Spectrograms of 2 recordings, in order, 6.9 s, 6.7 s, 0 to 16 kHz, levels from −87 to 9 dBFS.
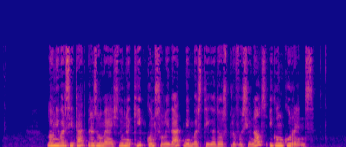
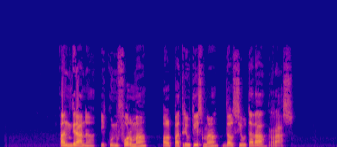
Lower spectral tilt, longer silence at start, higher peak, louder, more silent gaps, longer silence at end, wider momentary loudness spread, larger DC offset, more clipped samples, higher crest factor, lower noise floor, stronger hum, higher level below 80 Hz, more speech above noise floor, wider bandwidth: about the same, -5.5 dB/octave vs -5 dB/octave; second, 0.95 s vs 1.2 s; second, -10 dBFS vs 0 dBFS; second, -25 LUFS vs -22 LUFS; neither; second, 0.7 s vs 0.95 s; about the same, 11 LU vs 12 LU; neither; neither; second, 16 dB vs 24 dB; second, -69 dBFS vs -74 dBFS; neither; about the same, -68 dBFS vs -72 dBFS; second, 44 dB vs 53 dB; about the same, 11.5 kHz vs 11.5 kHz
